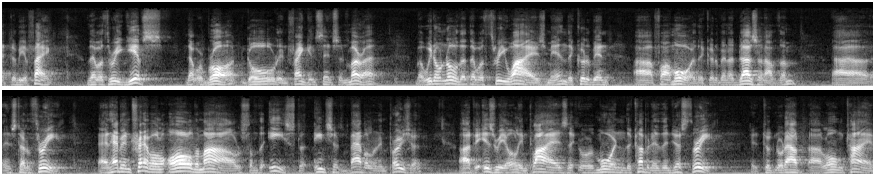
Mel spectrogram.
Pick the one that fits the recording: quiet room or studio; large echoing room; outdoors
large echoing room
